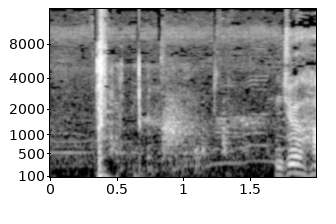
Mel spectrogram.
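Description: A single short, sharp click about a third of a second in, followed by a man's voice starting to speak near the end.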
